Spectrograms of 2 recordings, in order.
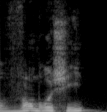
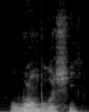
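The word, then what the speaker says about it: Wambrechies: m comme capingem verlingem de même pour la prononciation du W on entend souvent les Lillois dire vambrochi pour wambrochi dans le Boulonnais en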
